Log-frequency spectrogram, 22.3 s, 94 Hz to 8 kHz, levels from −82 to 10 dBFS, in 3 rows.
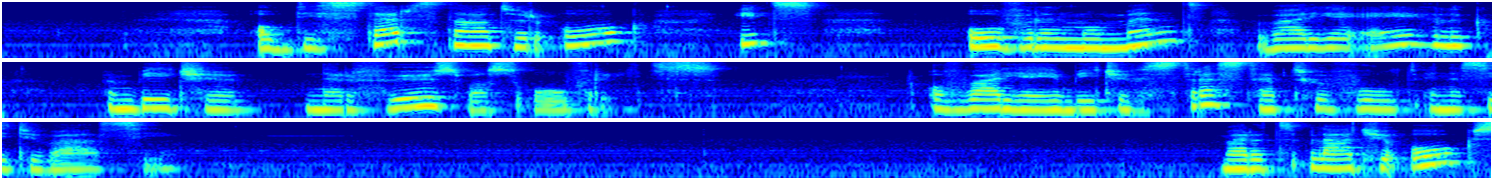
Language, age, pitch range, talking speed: Dutch, 40-59, 195-240 Hz, 95 wpm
